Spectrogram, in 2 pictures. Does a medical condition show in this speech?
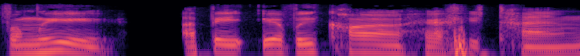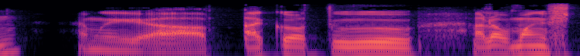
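Yes: deafness; cannot hear well.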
